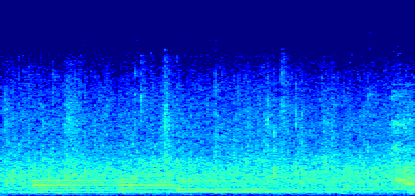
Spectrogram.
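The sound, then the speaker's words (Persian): Steady rain patters continuously on a hard surface, a dense hiss of drops with no voices, holding an even, moderate level throughout. “کاش کی یکی دل منو برده بود میون این قطره‌های بارون تو این هوا دنبالش میگشتم.”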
